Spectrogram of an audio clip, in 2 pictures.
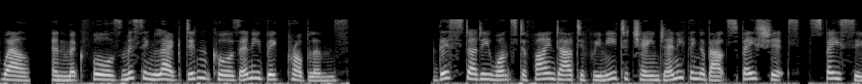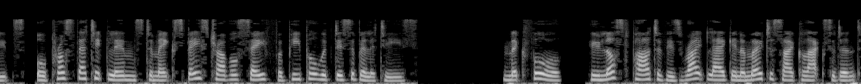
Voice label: English FAST Reading; Former Paralympian studies feasibility of disabled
